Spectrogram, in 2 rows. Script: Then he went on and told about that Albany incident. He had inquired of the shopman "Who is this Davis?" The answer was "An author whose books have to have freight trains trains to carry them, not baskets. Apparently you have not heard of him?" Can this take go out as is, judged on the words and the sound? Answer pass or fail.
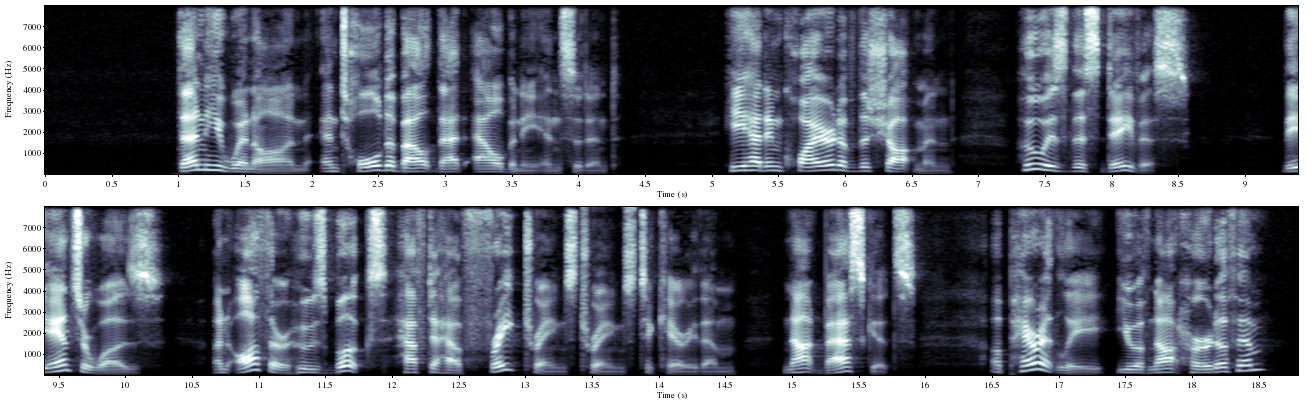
pass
